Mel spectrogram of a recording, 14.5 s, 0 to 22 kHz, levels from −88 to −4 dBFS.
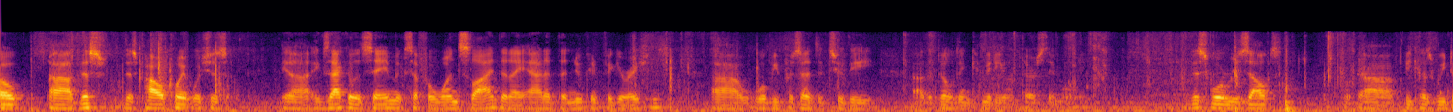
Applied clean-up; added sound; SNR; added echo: none; none; none; none.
